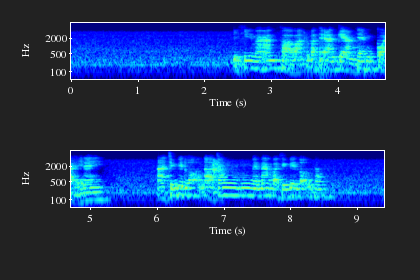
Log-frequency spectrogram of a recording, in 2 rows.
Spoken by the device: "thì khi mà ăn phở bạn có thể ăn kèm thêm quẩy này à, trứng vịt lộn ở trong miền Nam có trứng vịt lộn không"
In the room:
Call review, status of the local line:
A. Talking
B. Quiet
B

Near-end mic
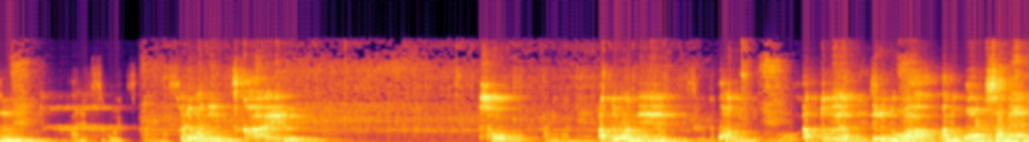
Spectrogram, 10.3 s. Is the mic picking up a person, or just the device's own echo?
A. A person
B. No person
A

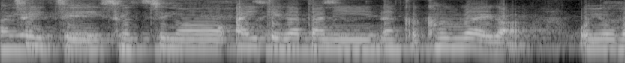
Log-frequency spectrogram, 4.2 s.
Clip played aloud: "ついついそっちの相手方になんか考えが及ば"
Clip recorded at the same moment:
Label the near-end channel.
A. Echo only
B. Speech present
B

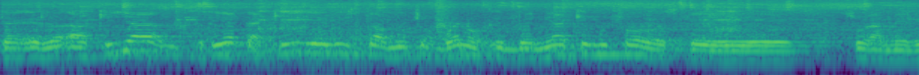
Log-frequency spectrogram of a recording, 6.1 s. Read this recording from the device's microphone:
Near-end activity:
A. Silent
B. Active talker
A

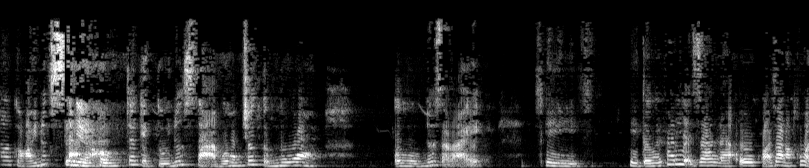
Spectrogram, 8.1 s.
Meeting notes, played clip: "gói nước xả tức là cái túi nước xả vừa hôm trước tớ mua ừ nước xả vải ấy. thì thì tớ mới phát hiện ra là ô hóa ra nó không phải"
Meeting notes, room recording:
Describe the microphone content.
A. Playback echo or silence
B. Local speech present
B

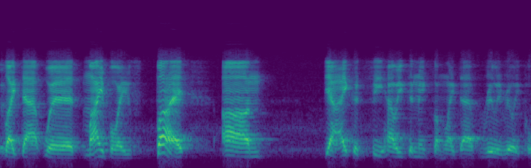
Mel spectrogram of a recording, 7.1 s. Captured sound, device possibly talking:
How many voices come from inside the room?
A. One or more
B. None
B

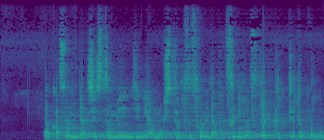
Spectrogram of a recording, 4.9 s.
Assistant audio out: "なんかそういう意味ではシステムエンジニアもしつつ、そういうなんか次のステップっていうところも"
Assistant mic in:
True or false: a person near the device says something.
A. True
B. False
B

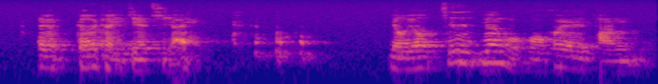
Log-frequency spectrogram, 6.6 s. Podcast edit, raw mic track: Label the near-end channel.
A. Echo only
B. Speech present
A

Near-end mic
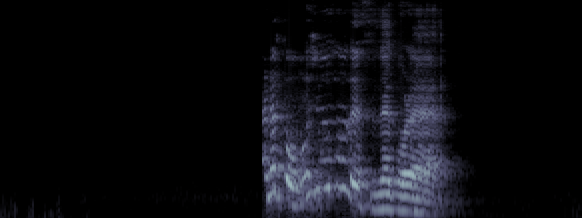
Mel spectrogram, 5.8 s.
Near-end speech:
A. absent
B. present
B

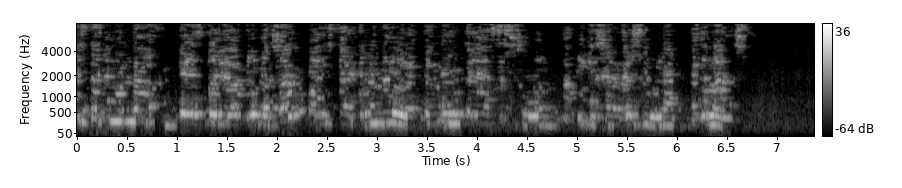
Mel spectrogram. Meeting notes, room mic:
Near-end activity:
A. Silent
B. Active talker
A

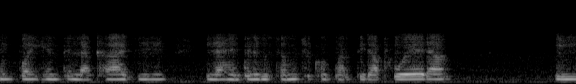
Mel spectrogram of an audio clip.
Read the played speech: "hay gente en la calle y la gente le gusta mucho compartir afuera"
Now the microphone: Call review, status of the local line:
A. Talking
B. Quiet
B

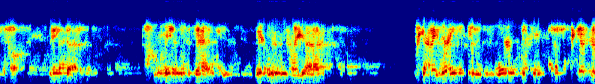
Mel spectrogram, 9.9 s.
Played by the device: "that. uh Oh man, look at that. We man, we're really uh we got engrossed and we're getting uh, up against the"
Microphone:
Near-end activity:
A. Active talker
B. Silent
B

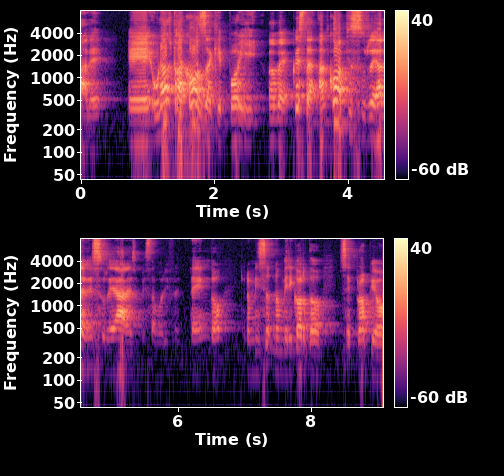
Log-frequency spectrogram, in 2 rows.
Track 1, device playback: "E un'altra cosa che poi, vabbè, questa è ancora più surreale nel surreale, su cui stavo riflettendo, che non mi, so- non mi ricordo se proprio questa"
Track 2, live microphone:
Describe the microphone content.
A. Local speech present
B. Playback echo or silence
B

